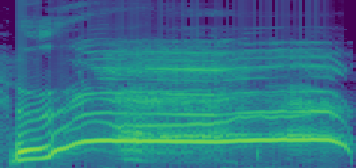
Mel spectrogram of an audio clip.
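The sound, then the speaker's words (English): A person imitates an elk's bugle with a single loud, sustained vocal cry that swoops upward in pitch, then holds a high, steady, slightly nasal tone for about two seconds before cutting off. “they get each other's attention by bugling, which is like the least masculine sound for such a large creature”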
